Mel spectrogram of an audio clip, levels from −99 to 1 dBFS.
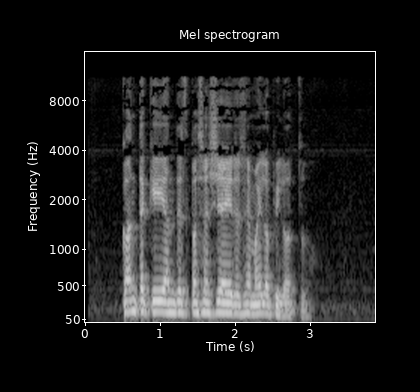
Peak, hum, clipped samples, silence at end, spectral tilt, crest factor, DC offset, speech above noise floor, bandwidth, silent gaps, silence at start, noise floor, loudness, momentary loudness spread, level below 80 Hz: -8 dBFS; none; under 0.1%; 0.9 s; -6.5 dB/octave; 16 dB; under 0.1%; 45 dB; 11.5 kHz; none; 0.5 s; -66 dBFS; -22 LUFS; 9 LU; -52 dBFS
